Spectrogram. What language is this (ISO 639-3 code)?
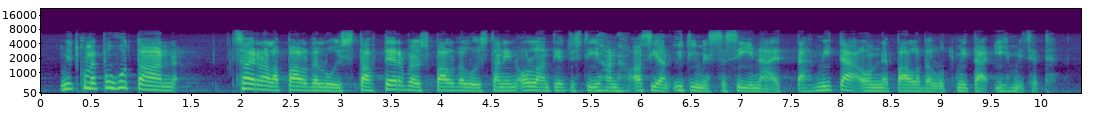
fin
